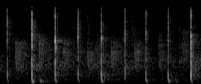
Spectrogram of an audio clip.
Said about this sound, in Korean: 박수 한번 쳐보세요. 한번 박수.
